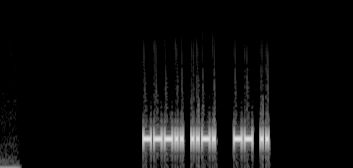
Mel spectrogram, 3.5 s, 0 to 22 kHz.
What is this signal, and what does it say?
Morse code, heard as a keyed tone, about 42 wpm, 700 Hz. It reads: 8F MI
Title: Field Day Exchanges Encore - 45wpm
